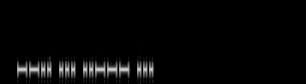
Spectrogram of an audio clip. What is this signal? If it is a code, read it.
Morse code, heard as a keyed tone, about 40 wpm, 700 Hz. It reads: ZS2S
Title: DXCC-100 Call Signs - 4 Characters - Repeated 2x - 40wpm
